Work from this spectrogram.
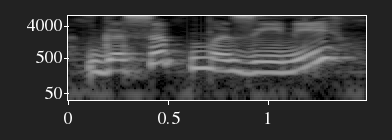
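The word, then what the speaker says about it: Giuseppe Mazzini: Pronounce it correct. It is Gaspip Mazini.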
